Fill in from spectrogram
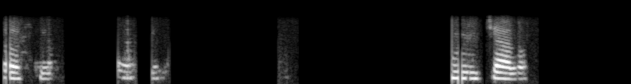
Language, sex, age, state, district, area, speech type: Gujarati, female, 18-30, Gujarat, Valsad, rural, conversation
